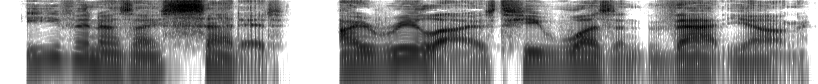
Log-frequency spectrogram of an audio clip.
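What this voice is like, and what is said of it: Usual voice. Nothing is said of it.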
